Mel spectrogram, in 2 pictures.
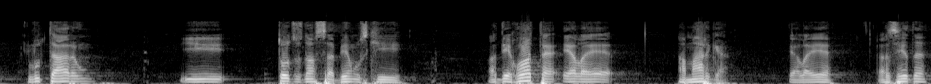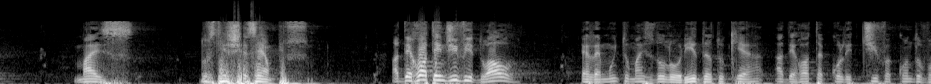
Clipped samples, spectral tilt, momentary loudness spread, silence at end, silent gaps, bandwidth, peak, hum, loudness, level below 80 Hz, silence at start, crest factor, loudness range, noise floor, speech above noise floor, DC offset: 0.4%; -6 dB/octave; 15 LU; 0 s; none; 8 kHz; 0 dBFS; none; -14 LUFS; -22 dBFS; 0.3 s; 14 dB; 6 LU; -51 dBFS; 39 dB; under 0.1%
